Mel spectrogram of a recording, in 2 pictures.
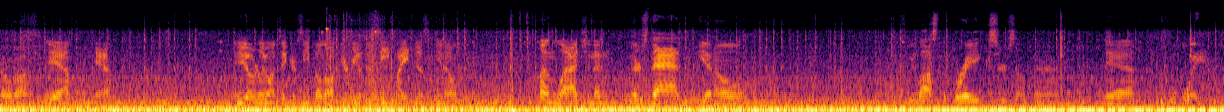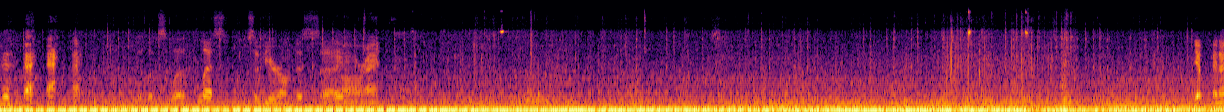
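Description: Steady low rumble of a roofless Lincoln driving on a dusty dirt road: engine, road and wind noise in the open cabin. Indistinct voices come and go over it.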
